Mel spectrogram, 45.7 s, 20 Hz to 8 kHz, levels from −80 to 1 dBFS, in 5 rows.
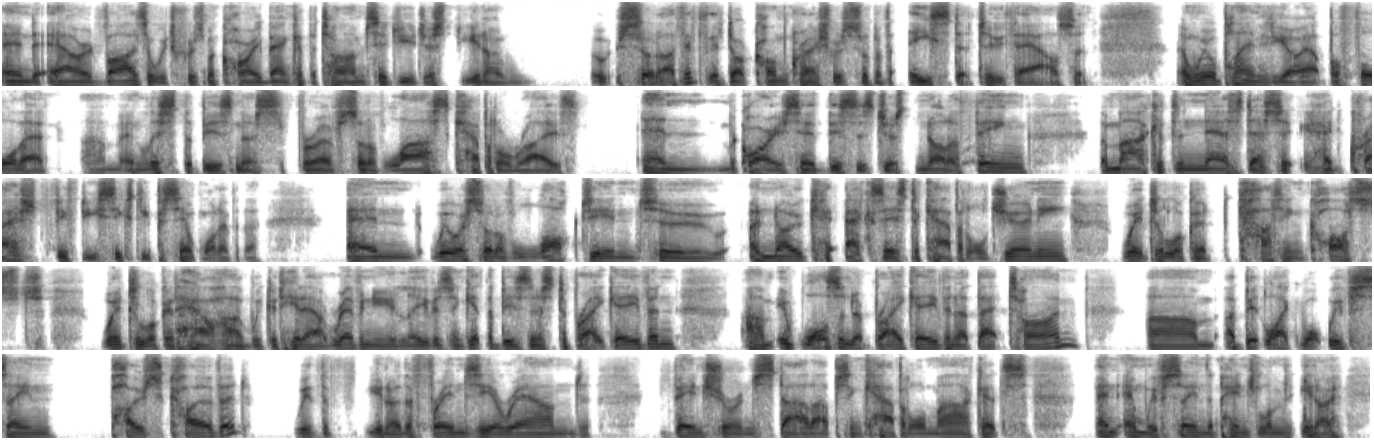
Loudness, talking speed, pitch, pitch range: -15 LUFS, 195 wpm, 105 Hz, 100-115 Hz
